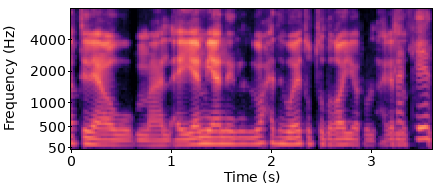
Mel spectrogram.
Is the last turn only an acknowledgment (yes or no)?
no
